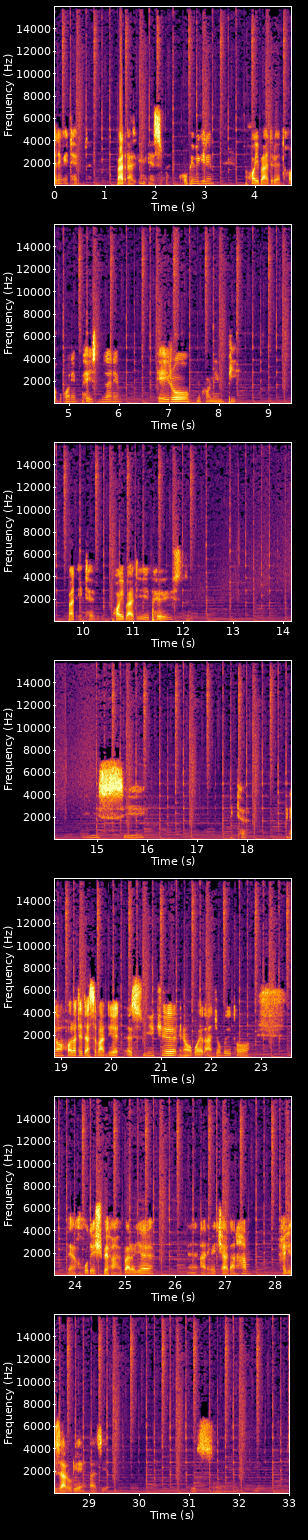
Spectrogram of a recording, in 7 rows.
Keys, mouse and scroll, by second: 0.9-2.7 drag, 3.9 right click, 4.7-6.5 drag, 10.5 right click, 11.2-12.5 middle drag, 12.5 click, 18.5 middle click, 19.1-20.9 right drag, 20.3-21.9 drag.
